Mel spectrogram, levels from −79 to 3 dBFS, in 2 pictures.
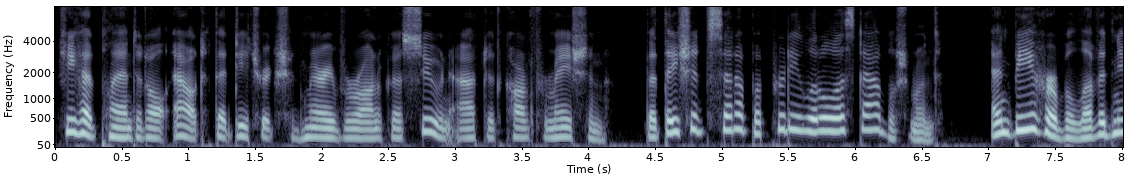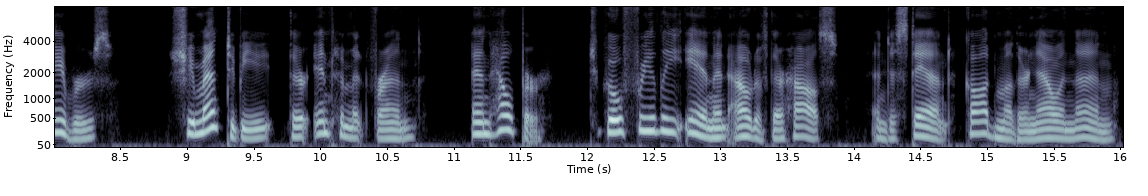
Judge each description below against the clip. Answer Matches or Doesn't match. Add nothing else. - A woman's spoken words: Matches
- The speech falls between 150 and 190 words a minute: Doesn't match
